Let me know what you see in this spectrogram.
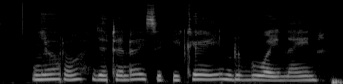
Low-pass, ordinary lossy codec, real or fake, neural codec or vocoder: none; none; fake; codec, 44.1 kHz, 3.4 kbps, Pupu-Codec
